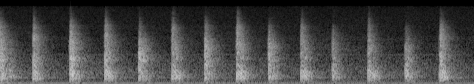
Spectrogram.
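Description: footsteps on stairs

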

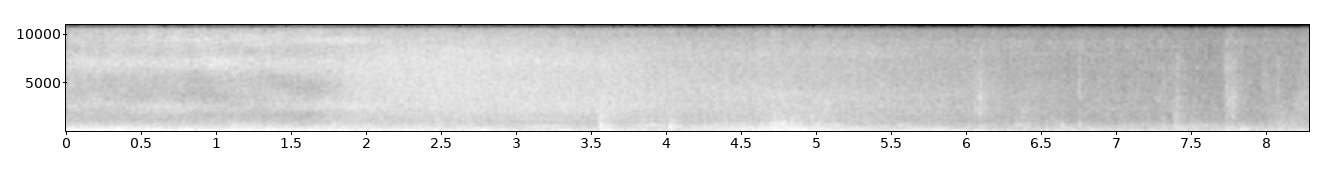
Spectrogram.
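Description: metro train running

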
